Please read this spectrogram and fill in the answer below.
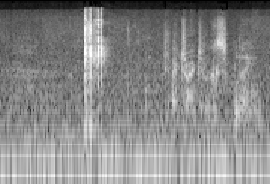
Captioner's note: fart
